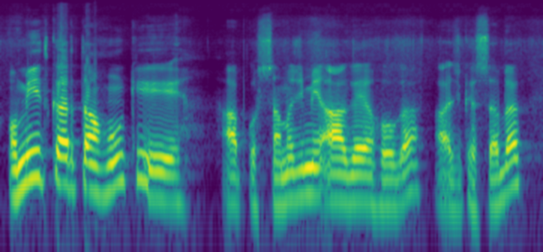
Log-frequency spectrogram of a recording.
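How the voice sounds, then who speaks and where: A man's voice: mid-range voice, animated, darkish tone, no room sound. A man with a Pakistani Urdu accent teaching a classroom video lesson on the Quran, patiently explaining letter by letter and drawing out sounds to demonstrate them.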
